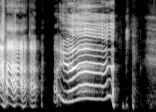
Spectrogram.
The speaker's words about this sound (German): Ein grauenhafter Schrei ertönte aus dem Geschäft. Die Menge erstarrte.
